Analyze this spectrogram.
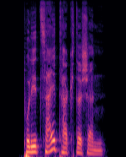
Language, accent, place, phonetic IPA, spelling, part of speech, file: German, Germany, Berlin, [poliˈt͡saɪ̯takˌtɪʃn̩], polizeitaktischen, adjective, De-polizeitaktischen.ogg
- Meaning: inflection of polizeitaktisch: 1. strong genitive masculine/neuter singular 2. weak/mixed genitive/dative all-gender singular 3. strong/weak/mixed accusative masculine singular 4. strong dative plural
